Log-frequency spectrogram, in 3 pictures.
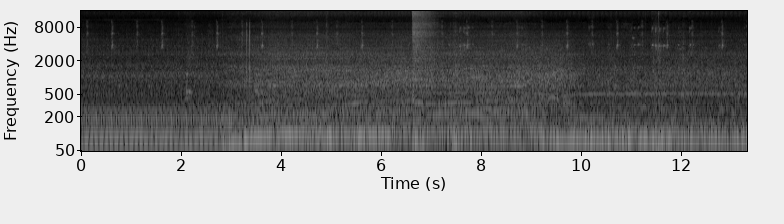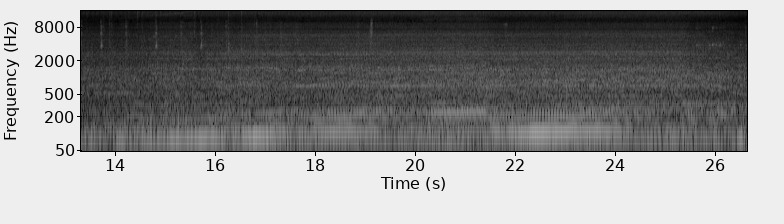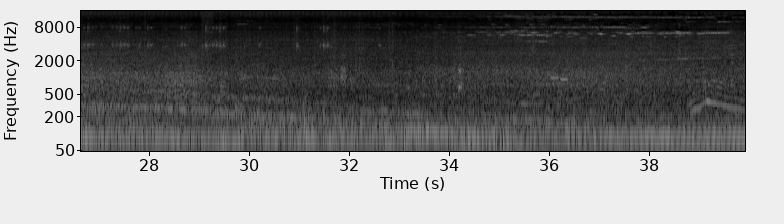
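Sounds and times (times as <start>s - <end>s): bus engine rumbling: 0.0s - 39.9s
air brake hiss: 6.6s - 7.3s.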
